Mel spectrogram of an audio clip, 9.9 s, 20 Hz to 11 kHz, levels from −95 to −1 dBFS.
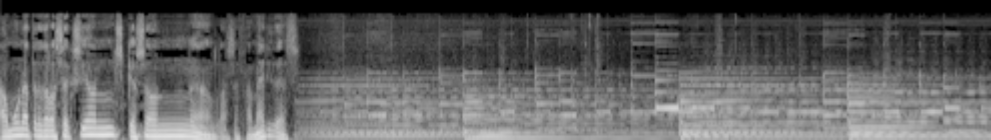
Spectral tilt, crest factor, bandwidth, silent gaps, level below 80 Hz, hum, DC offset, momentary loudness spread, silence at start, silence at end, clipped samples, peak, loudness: -7 dB/octave; 16 dB; 8 kHz; none; -40 dBFS; none; under 0.1%; 15 LU; 0 s; 0 s; under 0.1%; -4 dBFS; -22 LUFS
